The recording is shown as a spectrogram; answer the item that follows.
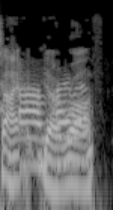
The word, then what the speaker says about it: Roth: And so I was wondering if we could open something like a Roth IRA. Is that how you say it? Yes, Roth.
